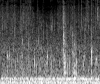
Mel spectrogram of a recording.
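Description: Cream stew simmering in a frying pan, bubbling with many small irregular pops, over a steady low hum.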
